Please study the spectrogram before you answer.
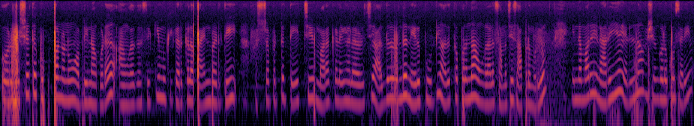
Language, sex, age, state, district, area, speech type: Tamil, female, 18-30, Tamil Nadu, Mayiladuthurai, urban, spontaneous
